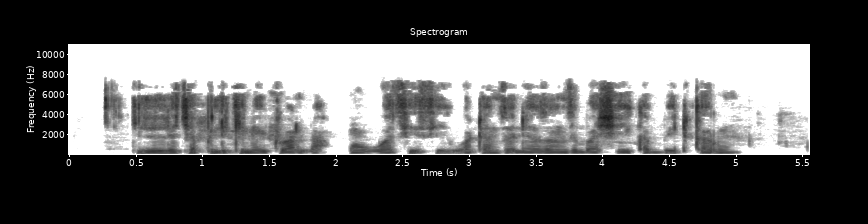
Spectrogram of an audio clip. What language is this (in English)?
Swahili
